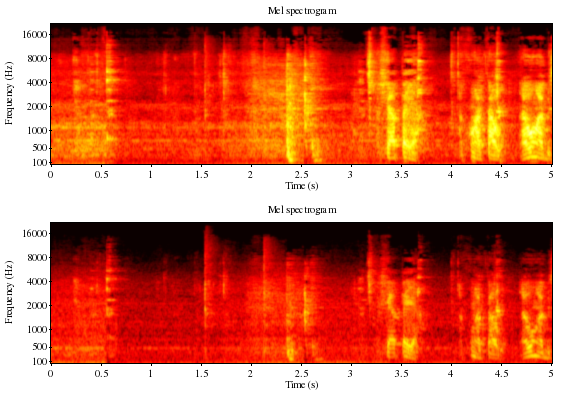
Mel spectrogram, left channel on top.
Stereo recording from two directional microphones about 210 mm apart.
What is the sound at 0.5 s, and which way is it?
Cutlery, 5° left (ahead or behind).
